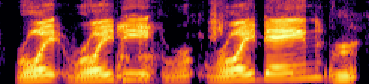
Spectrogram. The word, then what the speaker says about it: Rhuidean: I gotta make sure these guys know how to pronounce Rhuidean, Rhuidean.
